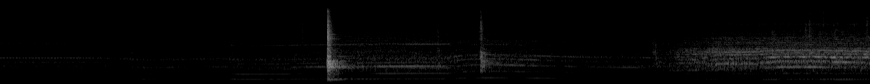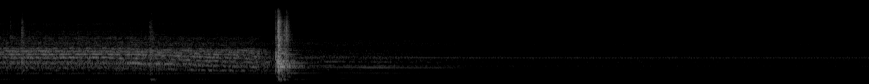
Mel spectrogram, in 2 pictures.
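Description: A sharp knock, then a steady mechanical whine with a clear pitch that runs for about five seconds and ends with a second sharp knock, over a faint steady hum.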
